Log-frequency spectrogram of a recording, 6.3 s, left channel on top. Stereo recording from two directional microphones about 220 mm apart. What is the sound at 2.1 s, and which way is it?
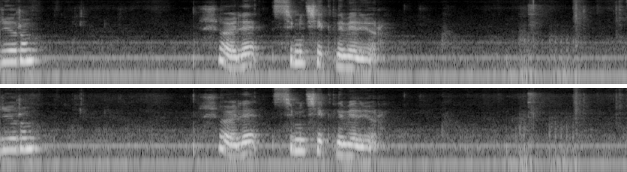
Speech, 20° left (ahead or behind).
